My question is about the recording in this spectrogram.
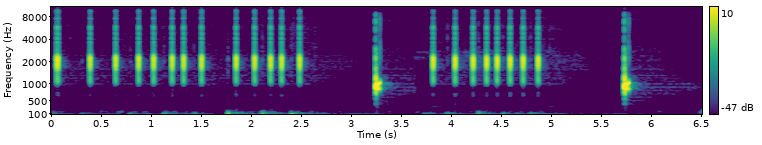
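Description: End-card animation sound effects: two runs of quick, sharp clicks, about five a second, each run followed by a louder, lower pop, one about three seconds in and one near the end.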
